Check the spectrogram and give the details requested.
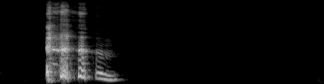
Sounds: Throat clearing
